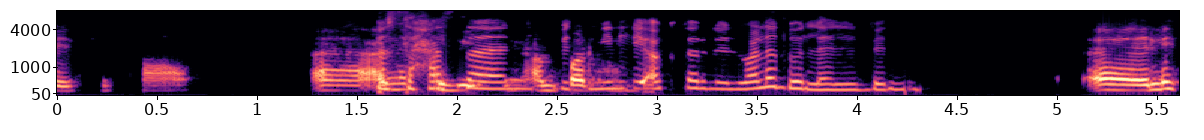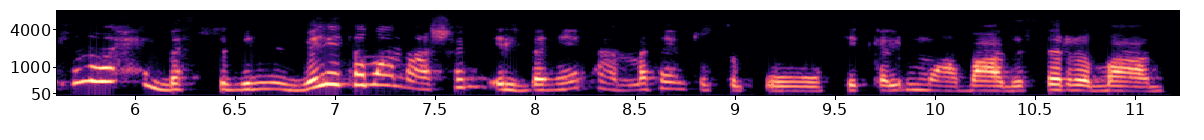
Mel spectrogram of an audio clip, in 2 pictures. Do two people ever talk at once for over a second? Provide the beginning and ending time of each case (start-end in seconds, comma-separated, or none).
1.6-2.9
